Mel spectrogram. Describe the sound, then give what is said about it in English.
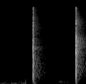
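Two sharp hand claps from one person clapping for a guest, spaced a little under half a second apart. Each is a crisp, bright smack that decays quickly, with near silence around them. “Guys, that's the sound of me clapping for my guest,”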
